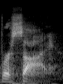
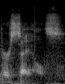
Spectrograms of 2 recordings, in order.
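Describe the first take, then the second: First: It is said the French way. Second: It is said the local Missouri way. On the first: This is the original French name. "there's a place called Versailles" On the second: This is how the locals say it. "but they say Versailles"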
